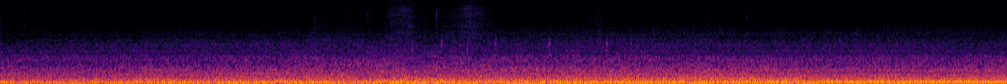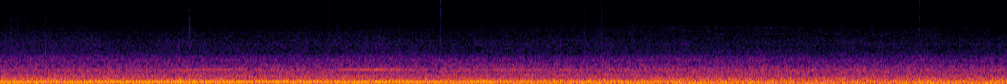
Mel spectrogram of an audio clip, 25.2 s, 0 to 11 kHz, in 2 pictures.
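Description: A 2018 Karma Revero on 22-inch wheels rolls down the road, its steady low rumble of road and tire noise holding constant and loud throughout, heard from inside the cabin with no talking.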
